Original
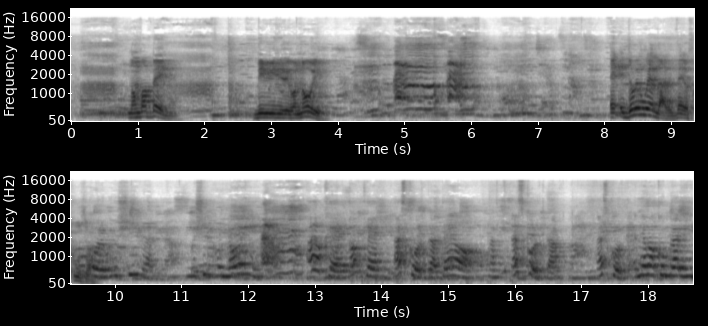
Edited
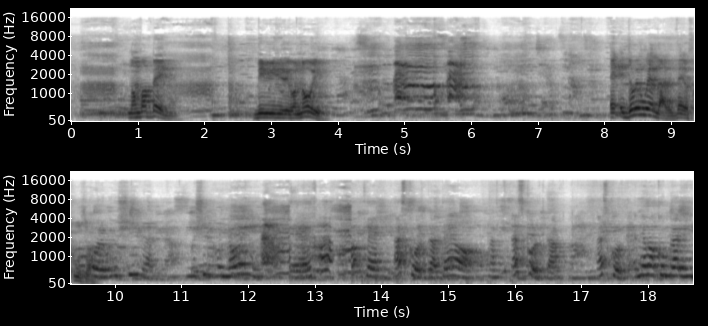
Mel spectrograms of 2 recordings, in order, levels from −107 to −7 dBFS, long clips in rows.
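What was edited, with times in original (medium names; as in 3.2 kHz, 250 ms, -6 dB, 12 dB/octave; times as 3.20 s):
12.62–13.55 s: reverse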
